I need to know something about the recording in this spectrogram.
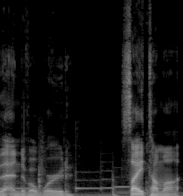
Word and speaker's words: Saitama: Saitama is pronounced atamadaka in isolation, but it becomes Saitamaken and Saitamashi when the classifier is added.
